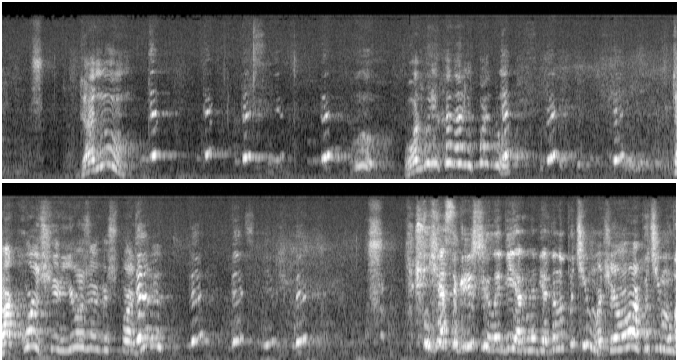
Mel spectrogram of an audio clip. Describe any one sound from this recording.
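A woman speaks with emotion close by, her voice high and wavering.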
